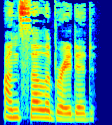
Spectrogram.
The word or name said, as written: uncelebrated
